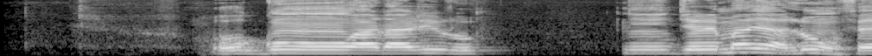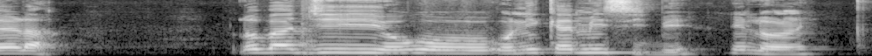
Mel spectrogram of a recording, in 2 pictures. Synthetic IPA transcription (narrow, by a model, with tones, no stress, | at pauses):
o˧ɡũ˦a˧ɾa˧ɾi˦ɾo˧ | nĩ˦d͡ʒe˧ɾe˧ma˦ja˦˨lo˨˦˨ũ˨˦fɛ˦ɾa˦˨ | lo˦ba˦d͡ʒi˦o˧wo˦o˧nĩ˦kɛ˦mĩ˦˨si˨ɡ͡be˨˦nĩ˦lɔ˧ɾ̃ĩ˧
